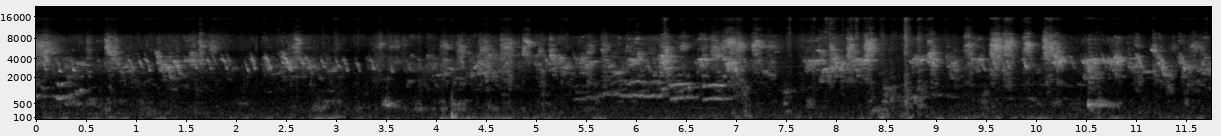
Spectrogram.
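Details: A brood of baby chickens eating and playing, their thin peeps forming a nonstop busy chatter, with some lower wavering notes mixed in around the middle.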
